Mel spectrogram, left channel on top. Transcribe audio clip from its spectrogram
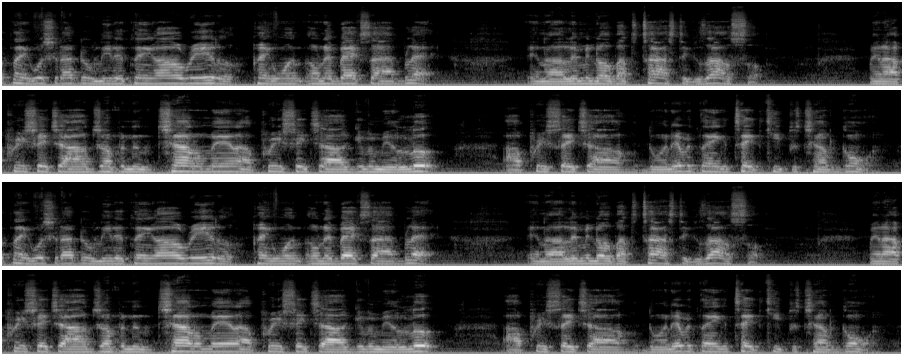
think. What should I do? Leave that thing all red or paint one on that backside black? And let me know about the tire stickers also. Man, I appreciate y'all jumping in the channel, man. I appreciate y'all giving me a look. I appreciate y'all doing everything it takes to keep this channel going.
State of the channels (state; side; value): normal; both; correlation 0.69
